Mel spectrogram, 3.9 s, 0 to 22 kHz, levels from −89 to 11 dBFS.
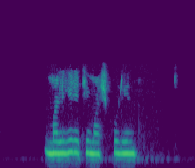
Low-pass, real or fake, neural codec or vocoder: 5.4 kHz; real; none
